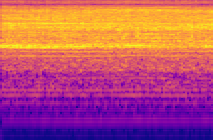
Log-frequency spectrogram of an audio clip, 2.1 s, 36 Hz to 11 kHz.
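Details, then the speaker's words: 1986 Ford Mustang SVO idling after refilling about two gallons of coolant and burping it to get the thermostat open: steady even idle, no ticks or misses; some smoke, slight oil burning from an unidentified leak, owner unsure if valve cover; runs good. "there's a little bit of oil burning it kind of does that it's I don't know if it's the valve cover or something else something leaks on this and I can't figure out what it is but anyway it seems to be running good"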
